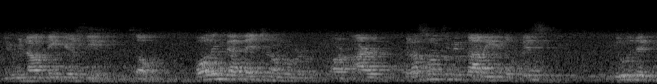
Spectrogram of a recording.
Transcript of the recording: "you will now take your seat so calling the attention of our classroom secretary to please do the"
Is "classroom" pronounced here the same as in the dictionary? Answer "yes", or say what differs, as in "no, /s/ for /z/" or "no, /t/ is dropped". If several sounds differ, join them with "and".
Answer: no, /ɹ/ is dropped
